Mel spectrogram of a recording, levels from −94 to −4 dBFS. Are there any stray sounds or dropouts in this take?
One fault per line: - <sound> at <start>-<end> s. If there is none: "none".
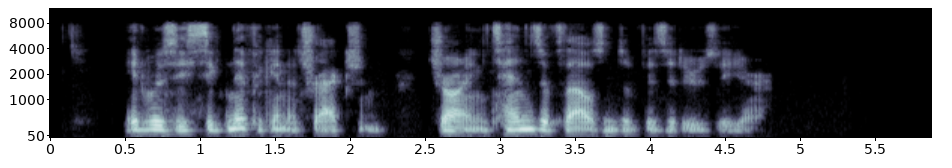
none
